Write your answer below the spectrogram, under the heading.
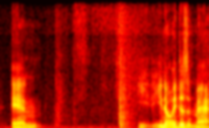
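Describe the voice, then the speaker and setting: Speaking very slowly with an American accent, a man has a bright, sharp tone and fairly even intonation. The recording is very clean, with a silent background. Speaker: car YouTuber. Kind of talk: live stream chat. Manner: casual, rambling.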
